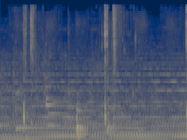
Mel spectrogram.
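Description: Wet squelching footsteps splash through muddy puddles in Paris in cool summer air, a woman's feet getting wet as she walks, several soft sloshy impacts spaced irregularly over a couple of seconds, moderately quiet with no talking.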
